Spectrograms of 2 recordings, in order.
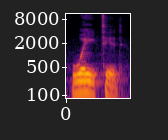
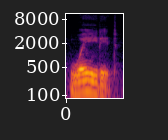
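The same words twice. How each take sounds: First: "waited" as WAY-tid with a clear T; strong T. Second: "waited" as WAY-rid with a tapped T; weak T. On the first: Teacher modelling the id ending, "waited" with crisp T. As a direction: sound the T fully in "waited". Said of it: "Som de id no final". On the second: Teacher offering the other option, "waited" with flapped T. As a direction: soften the T of "waited" into a quick flap. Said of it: "pronunciar esse T aqui". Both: Shown as a demonstration.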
